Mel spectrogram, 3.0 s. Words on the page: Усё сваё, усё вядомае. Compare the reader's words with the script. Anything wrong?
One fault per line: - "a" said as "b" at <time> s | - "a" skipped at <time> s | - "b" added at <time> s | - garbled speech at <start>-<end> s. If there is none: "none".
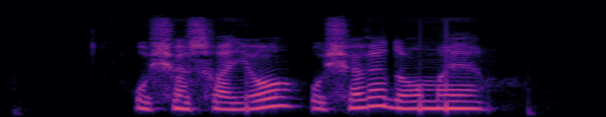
none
